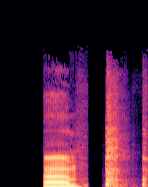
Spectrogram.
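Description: A man coughs three times: a loud, throaty first cough with a voiced rasp, followed by two shorter, breathier hacks, with brief silences between them and no talking.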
